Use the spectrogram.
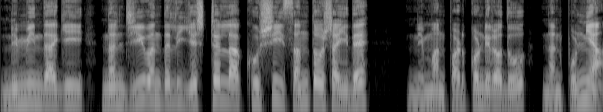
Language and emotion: Kannada, happy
